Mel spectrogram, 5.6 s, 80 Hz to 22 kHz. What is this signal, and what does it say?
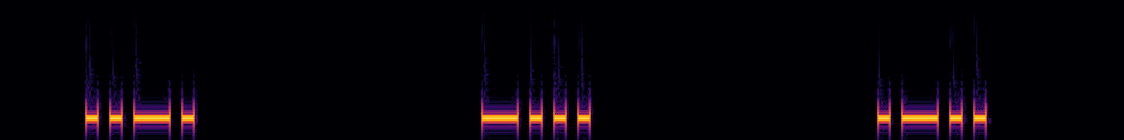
Morse code, heard as a keyed tone, about 20 wpm, spaced as for 5 wpm, 700 Hz. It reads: FBL
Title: USA Call Signs - 6 Characters - 8x Character Spacing - 20wpm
